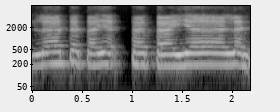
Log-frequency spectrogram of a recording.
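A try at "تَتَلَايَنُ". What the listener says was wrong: Tertukar hurufnya.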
